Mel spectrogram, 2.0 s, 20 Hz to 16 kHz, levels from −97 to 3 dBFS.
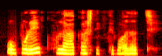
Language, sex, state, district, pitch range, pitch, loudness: Bengali, female, West Bengal, Alipurduar, 210-255 Hz, 235 Hz, -16 LUFS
